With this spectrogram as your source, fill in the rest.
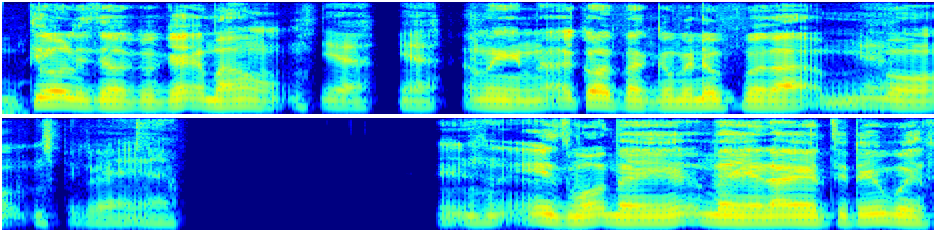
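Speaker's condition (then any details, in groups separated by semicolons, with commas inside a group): Paralysis after childhood accident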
